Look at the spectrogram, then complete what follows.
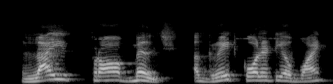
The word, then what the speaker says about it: Liebfraumilch: It's the pronunciation is something like, let's take a look. Live, okay, Lieb, Liebfraumilch. Liebfraumilch, a great quality of wine, internationally also famous,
